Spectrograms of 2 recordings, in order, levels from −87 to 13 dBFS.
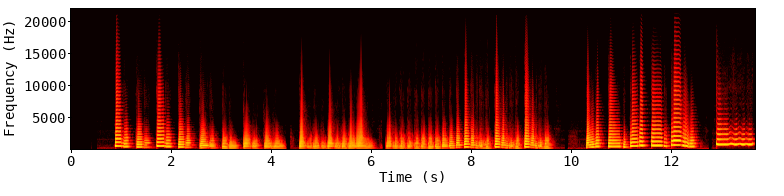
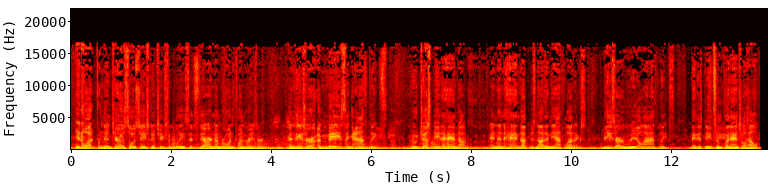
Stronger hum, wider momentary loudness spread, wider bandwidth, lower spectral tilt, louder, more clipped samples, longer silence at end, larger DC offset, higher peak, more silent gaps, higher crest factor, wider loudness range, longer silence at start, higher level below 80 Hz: neither; about the same, 9 LU vs 7 LU; about the same, 18 kHz vs 17 kHz; second, -3 dB/octave vs -6 dB/octave; about the same, -23 LUFS vs -21 LUFS; neither; second, 0 s vs 0.15 s; neither; first, 0 dBFS vs -6 dBFS; first, 4.30-4.38 s, 6.23-6.27 s, 9.88-9.93 s, 12.75-12.81 s vs none; first, 22 dB vs 16 dB; first, 6 LU vs 1 LU; first, 0.9 s vs 0 s; second, -72 dBFS vs -54 dBFS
